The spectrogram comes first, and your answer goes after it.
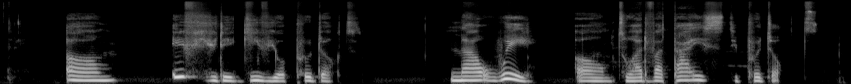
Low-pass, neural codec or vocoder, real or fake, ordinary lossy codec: none; autoencoder, 48 kHz, 128 numbers a frame, DAC-VAE, trained on Japanese speech; fake; none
